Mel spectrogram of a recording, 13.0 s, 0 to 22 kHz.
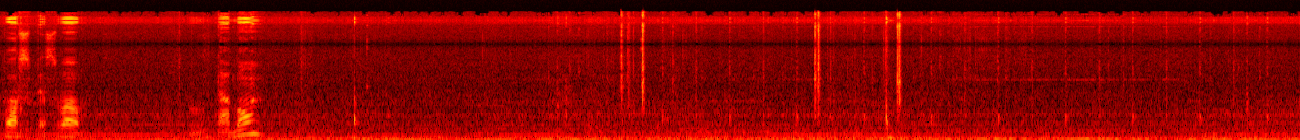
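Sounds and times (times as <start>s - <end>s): car engine and tyres rumbling: 0.0s - 13.0s
light clicks and rattles: 5.5s - 13.0s.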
